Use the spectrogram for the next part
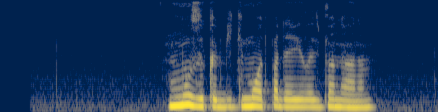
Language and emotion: Russian, neutral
